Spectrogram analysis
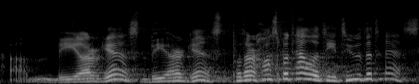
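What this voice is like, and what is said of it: Singing in a French accent. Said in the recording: “That's the best French accent I can get.”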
